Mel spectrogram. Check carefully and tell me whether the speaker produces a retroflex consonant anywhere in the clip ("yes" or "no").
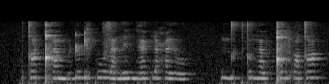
yes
